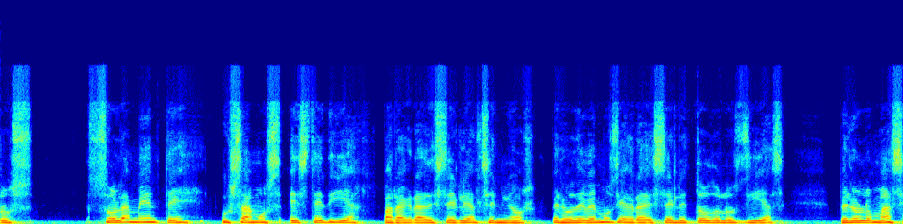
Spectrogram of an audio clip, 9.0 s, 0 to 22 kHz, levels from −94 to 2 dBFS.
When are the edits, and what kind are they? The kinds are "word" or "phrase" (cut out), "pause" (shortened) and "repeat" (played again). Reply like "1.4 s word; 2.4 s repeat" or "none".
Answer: 2.1 s pause; 3.7 s pause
